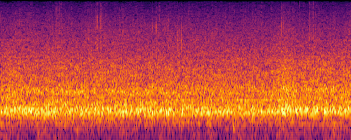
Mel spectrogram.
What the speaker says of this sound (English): This crowd has come unglued for Samoa Joe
